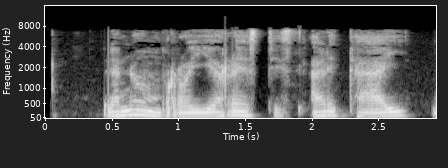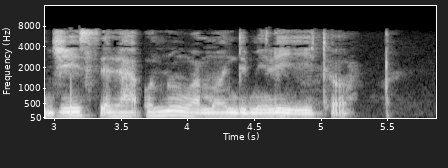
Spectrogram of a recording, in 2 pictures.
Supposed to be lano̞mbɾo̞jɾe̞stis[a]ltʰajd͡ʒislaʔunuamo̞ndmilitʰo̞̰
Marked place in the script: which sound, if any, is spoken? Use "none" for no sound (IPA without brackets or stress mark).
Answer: a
